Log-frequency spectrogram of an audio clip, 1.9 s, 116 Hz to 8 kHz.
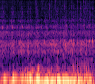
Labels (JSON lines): {"label": "anthrophony, boat engine", "recorder": "SoundTrap 500"}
